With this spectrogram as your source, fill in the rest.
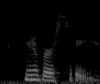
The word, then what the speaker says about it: university: So try to get this down to 2 beats. University, university. I know it has 3 syllables. 4. University. 5 syllables. I want to hear at the most 3. University, university. Try to get it to 2.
